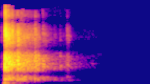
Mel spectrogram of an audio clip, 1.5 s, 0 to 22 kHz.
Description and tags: hit box 01
Sound effect for hitting a box with a sword, creating by bumping a plastic bin with the fist and some editing. This is one of two alternating sounds. This sound was recorded with a Sony PCM M-10 and edited for the Global Game Jam 2015.
computer-game, sfx, arcade, video-game, game, effect, box, action, hit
